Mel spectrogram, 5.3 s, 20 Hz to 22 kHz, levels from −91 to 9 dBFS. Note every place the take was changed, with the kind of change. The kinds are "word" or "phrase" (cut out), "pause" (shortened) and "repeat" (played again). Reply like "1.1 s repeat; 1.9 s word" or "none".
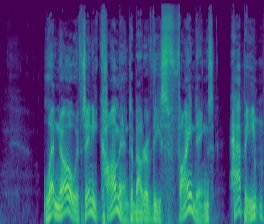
1.1 s word; 1.6 s word; 2.9 s word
